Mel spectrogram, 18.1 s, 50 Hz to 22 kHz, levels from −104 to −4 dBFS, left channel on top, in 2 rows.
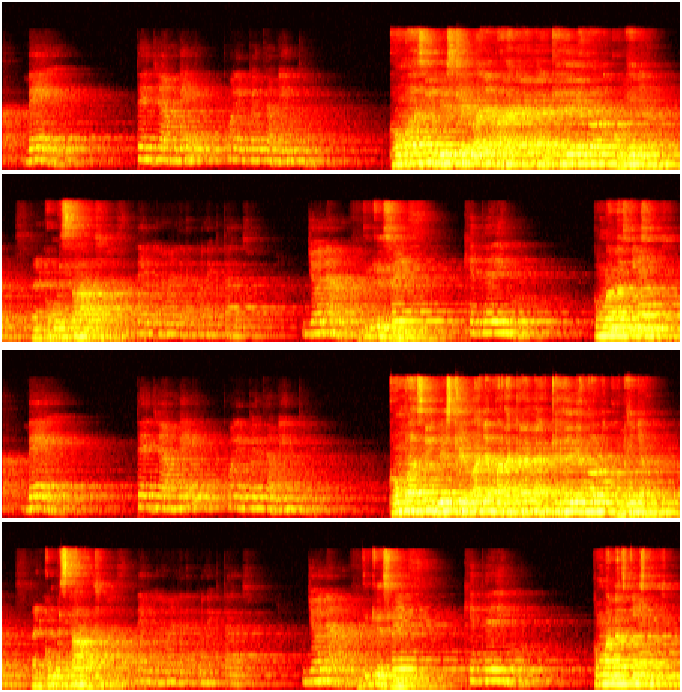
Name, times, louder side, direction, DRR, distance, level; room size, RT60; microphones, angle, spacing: voice 1, 0.3-0.9 1.8-2.7 3.0-4.2 9.6-12.3 13.0-13.7 14.2-14.7 15.2-16.0 17.1-17.9, equal, ahead, -5 dB, 0.4 m, -34 dB
voice 2, 5.2-8.7 9.4-10.3 13.9-14.4 16.9-17.8, right 2 dB, 70° right, -2 dB, 0.5 m, -23 dB
4.0 x 2.7 x 2.7 m, 2.7 s
head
